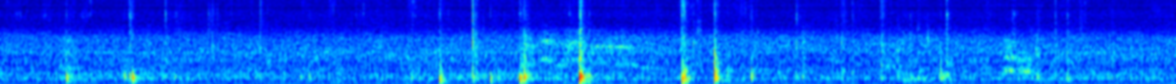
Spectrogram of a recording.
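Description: Scattered clicks and light knocks of hands working wires and a plastic washing-machine wash timer on a workbench, coming thickest in the middle, over a steady low hiss.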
